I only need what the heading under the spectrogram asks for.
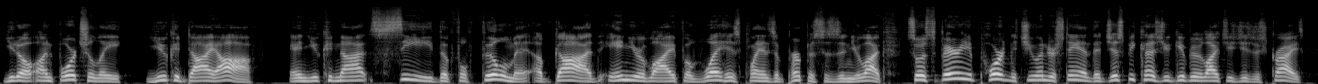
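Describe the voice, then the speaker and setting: Hosting a teaching series, a preacher with a fairly high, expressive voice talks at a moderate pace with few pauses. His casual sermon is full of "Amen?" questions and points that start with "So see," both used often. Studio-quality sound, no echo.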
